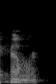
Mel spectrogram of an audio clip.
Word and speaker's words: Kummer: Depends on which side of the family I say comer.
